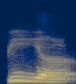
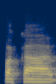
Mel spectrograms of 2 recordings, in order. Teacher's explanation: प्रिय का पीय, प्रकार का पकार, मतलब र का क्या हो जाता है, लोप हो जाता है।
